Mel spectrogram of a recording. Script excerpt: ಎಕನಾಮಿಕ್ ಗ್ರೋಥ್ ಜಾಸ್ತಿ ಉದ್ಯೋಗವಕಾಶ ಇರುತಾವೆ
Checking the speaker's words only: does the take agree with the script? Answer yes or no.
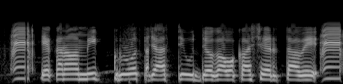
yes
